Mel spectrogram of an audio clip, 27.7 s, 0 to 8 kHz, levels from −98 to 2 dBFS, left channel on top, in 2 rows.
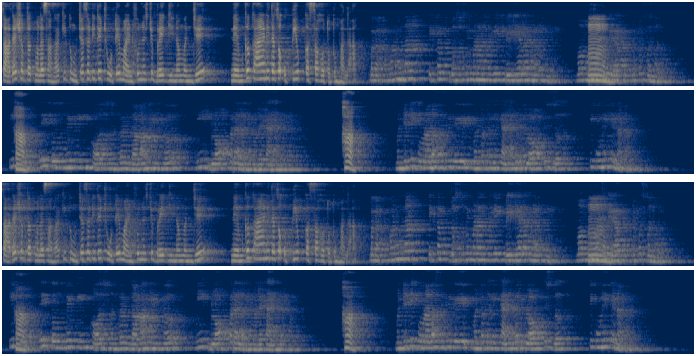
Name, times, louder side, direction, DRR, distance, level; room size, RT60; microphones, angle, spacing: voice 1, 0.0-4.1 4.6-7.1 11.7-12.3 14.1-14.4 20.6-20.9, left 4 dB, 65° left, 10 dB, 1.0 m, -38 dB
voice 2, 7.3-8.2 8.7-11.0 11.5-13.2 14.0-17.3 17.7-19.7 21.7-25.0 25.6-26.5, left 1 dB, 65° right, -5 dB, 4.0 m, -47 dB
28.0 x 27.0 x 3.6 m, 1.1 s
head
